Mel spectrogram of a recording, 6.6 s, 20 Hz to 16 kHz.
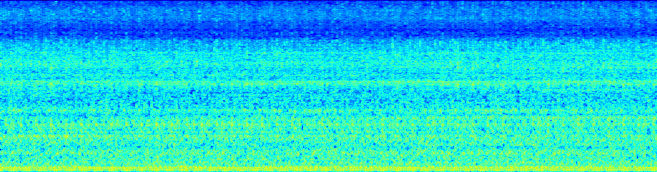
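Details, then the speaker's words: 3588 diesel after engine rebuild (new cylinders and pistons), 7,338 hours, idling with hood open after leak check; steady, even, quiet low beat with no knocks or rattles, healthy normal diesel idle. "we got 7 338 hours on it with a brand new engine looking good sounding good i can't believe how quiet it is"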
